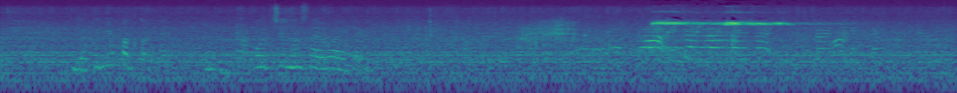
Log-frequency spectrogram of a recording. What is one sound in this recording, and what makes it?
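Players and onlookers shout faintly in the distance outdoors.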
